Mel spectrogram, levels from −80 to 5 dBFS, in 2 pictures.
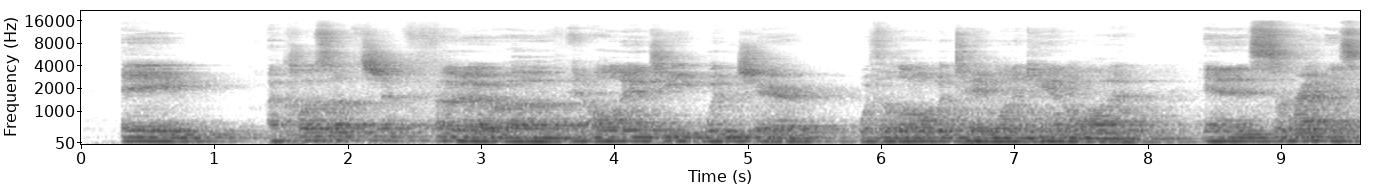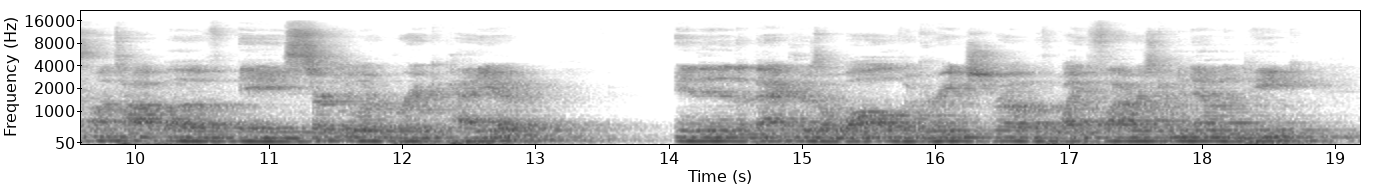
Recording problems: room echo; strong; dies away in 1.4 s
off-mic speech; far

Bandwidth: 16 kHz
